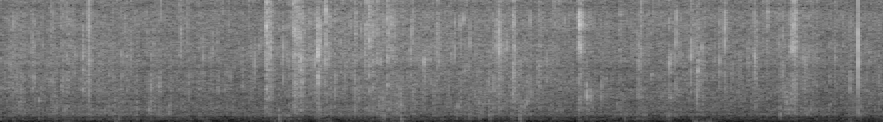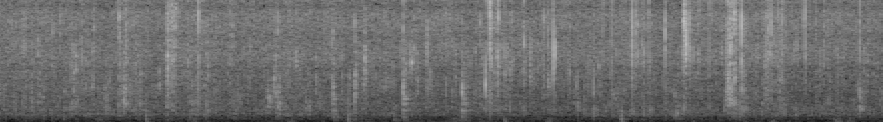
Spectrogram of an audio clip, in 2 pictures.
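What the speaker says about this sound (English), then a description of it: "These puris are being fried on high flame." Puris deep-frying in hot oil on high flame, a continuous crackling sizzle with scattered sharp spits and pops, fairly close and without speech.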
